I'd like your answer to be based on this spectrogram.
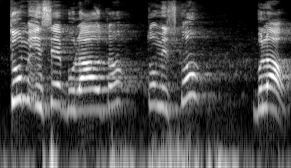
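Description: A man reading the lines of a grave royal minister, measured and commanding as he settles a dispute. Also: extremely high pitch, long reverb tail, voice pushed up.

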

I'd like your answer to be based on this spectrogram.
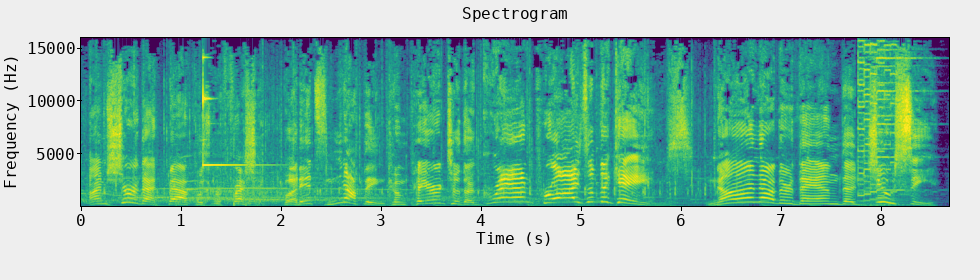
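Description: A high-voiced, showy cartoon dinosaur works as a booming sports announcer. The delivery swoops widely and stretches key words grandly, with loud music playing behind it. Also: wildly swooping pitch, takes it slowly, few pauses, exaggerated voice. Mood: showy, excited. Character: excitable small dinosaur games host, showy prize announcer. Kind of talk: cartoon commentary.

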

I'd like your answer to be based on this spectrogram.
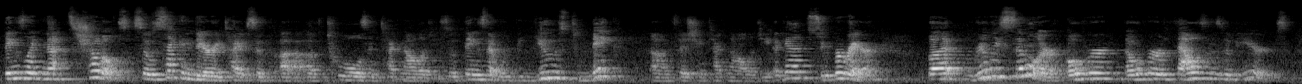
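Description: A woman's voice: fairly high pitch, animated, moderate pace. Woman lecturing in an echoey room. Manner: chatty and enthusiastic, many fillers. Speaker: archaeology lecturer. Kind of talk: public slide lecture. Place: lecture room, recorded from far off. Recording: very echoey room, distant mic, faint background noise.

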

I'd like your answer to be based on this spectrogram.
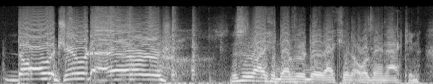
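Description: Excitable young man yelling at a game. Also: fairly low pitch, very fast. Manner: excitable, goofy, yelps and shouts at the game. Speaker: gaming YouTuber. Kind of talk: casual Minecraft let's-play commentary. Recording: faint background noise.

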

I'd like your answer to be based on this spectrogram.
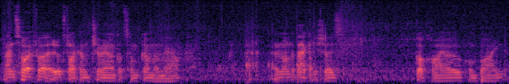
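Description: A British man with a fairly low voice chats eagerly as he unboxes toys, a collector clearly enjoying himself. The home recording is noisy, with clicks and hiss running underneath his talk. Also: little pitch movement, a little fast, far from the mic. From Britain. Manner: chatty, eager toy-collector enthusiasm. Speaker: toy reviewer. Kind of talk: casual unboxing commentary.

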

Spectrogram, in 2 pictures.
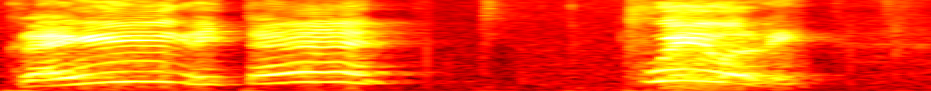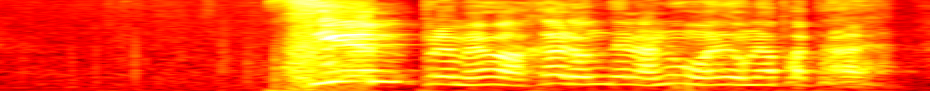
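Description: An actor playing a bitter, disillusioned working-class husband with a Rioplatense Argentine accent, talking with sarcasm and scorn. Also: male voice, extremely high pitch, lively intonation, slow pace, heavily acted. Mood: mocking. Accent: Rioplatense Argentine Spanish. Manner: sarcastic, scornful, repeats words. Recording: 1980s film soundtrack, faint hiss.

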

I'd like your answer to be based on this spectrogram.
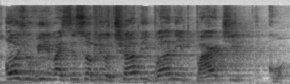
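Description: A man's voice: very high-pitched, normal speed. A young Brazilian man hosting a casual group challenge vlog in a slangy, boisterous way. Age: young adult. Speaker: video host. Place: open glass-walled lounge at a country house. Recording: echoey room, loud music over voices.

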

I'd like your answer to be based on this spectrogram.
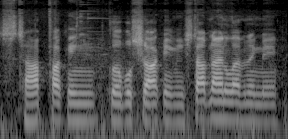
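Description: A man's voice: mid-range voice, monotone, brisk, fairly bright tone. A young man in casual gaming chat, blurting blunt, profane outbursts.

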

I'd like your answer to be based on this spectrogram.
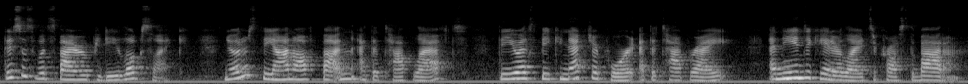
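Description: A woman delivers scripted instructional narration as a patient educator. Her voice sits at a medium pitch. Faint noise and a hum sit behind her. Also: lively intonation, moderate pace, fairly bright tone, rough recording. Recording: audible background noise with hum.

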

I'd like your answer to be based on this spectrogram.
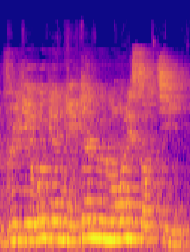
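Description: A woman's pre-recorded evacuation message played over a PA loudspeaker, calm, measured and formal. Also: high voice, a little hiss or hum. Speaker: recorded safety announcer. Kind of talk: pre-recorded evacuation announcement in two languages. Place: large store, indoors. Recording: echoey hall loudspeaker, far from mic.

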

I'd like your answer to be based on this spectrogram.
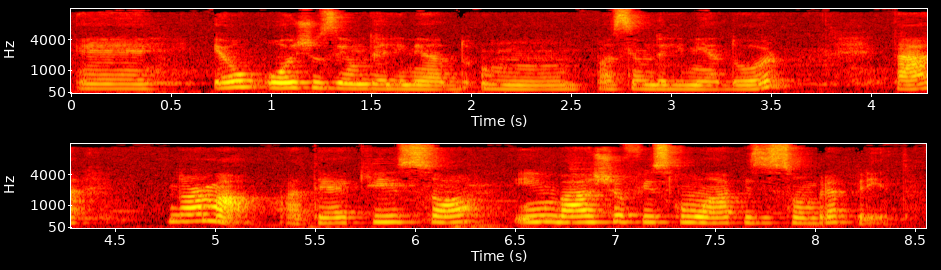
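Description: A young woman, hoarse from a cold, chatting casually through a makeup tutorial. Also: on the high side, moderate pace, a little mellow. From Brazil. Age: young adult. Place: small bedroom, indoors. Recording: roomy echo with background noise.

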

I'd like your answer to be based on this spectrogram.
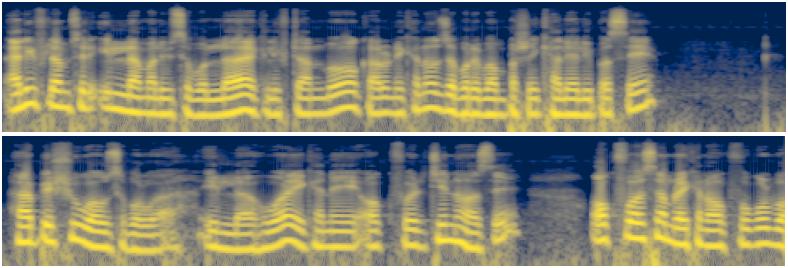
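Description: A man with a Bangladeshi Bengali accent teaches step by step, spelling out each syllable and repeating it patiently. His voice sits a little high and sounds smooth and clear. The recording is dry and close, with no room echo. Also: darkish tone. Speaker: Quran recitation teacher. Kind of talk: step-by-step spelling lesson with slow recitation.

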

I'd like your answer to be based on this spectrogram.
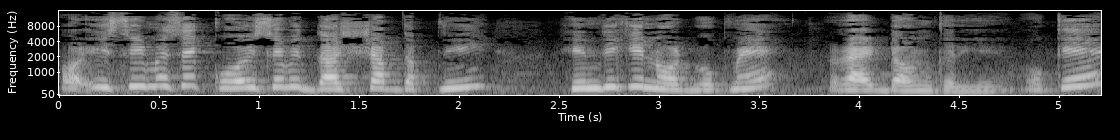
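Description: A woman teaching a kindergarten phonics lesson, sounding out syllables slowly one by one and gently coaxing a child along. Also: high voice, lively intonation. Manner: slow, drawn-out syllable-by-syllable reading; gentle, addresses child as beta.

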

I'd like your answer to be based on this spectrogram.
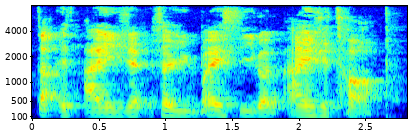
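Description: The young man's medium-pitched voice is level, fairly bright, and fast as he rambles over photos for a casual vlog, repeatedly restarting and correcting himself. He records in a small, echoey bedroom using a webcam or phone camera held close.

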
